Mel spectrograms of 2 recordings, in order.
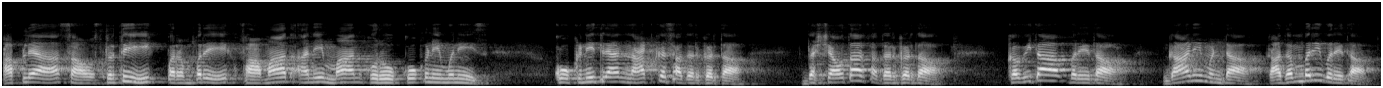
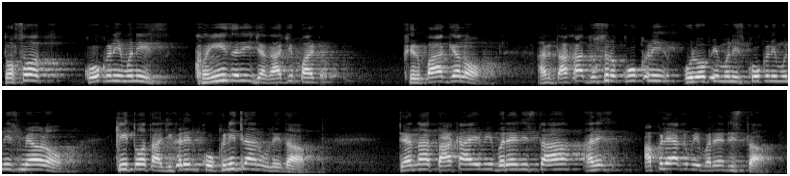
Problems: background conversations at intervals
